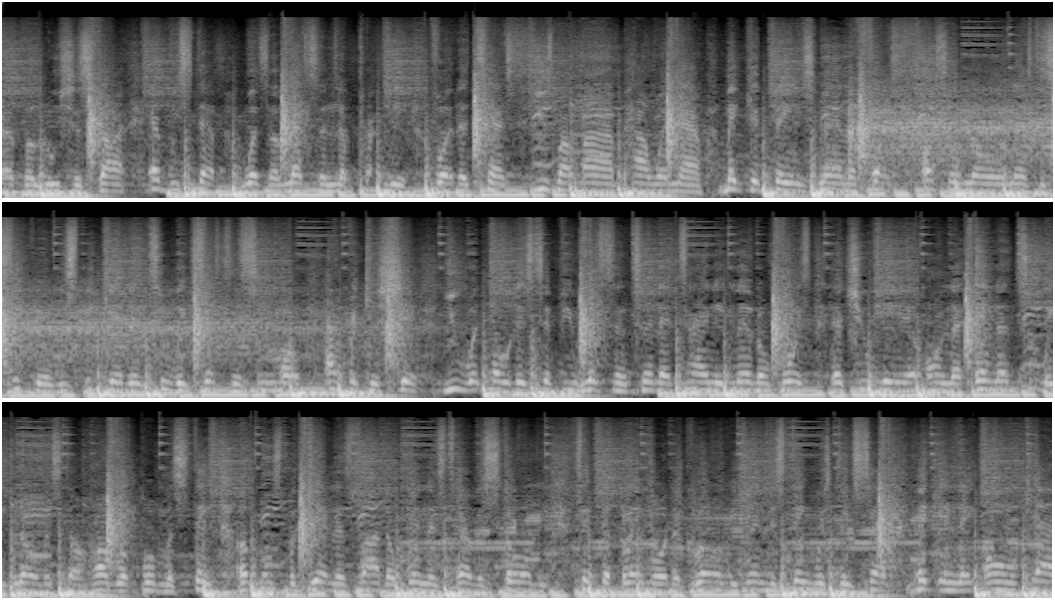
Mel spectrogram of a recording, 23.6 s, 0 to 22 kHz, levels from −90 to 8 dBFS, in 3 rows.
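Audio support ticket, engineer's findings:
Periodic clock jitter, whole clip start to finish. Rough, metallic edge riding on everything, strongest on the bright high-frequency content, gone in silence. Probable component: converter clock getting shaken by interference, somewhere around 2 kHz. Each component picks up sidebands that far above and below it. Worth checking clock routing and nearby noisy supplies.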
